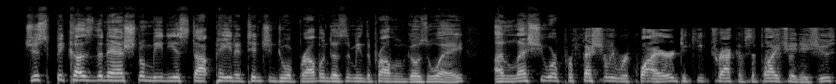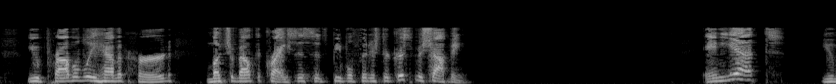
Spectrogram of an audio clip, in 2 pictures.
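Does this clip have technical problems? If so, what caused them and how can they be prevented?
Yes. From 5.6 s, right after "you are", to the end, the speech switches abruptly to an adaptive stream at a lower bitrate. There is no gap, but nothing is left above about 5.5 kHz, and coding artefacts rise. The player dropped to a lower-quality rendition when throughput fell, and the sound fits a step from roughly 96 kbit/s AAC down to about 16 kbit/s. Prevention: give the connection more headroom, or set a higher minimum rendition and a larger buffer in the player.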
